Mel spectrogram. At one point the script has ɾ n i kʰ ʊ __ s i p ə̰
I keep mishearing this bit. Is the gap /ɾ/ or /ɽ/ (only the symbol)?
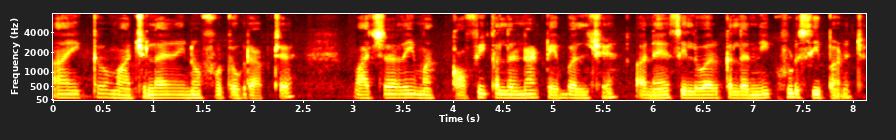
ɽ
